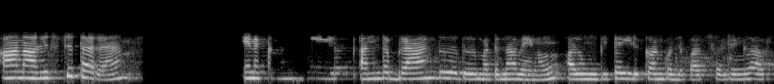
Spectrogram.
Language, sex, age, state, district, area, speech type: Tamil, female, 45-60, Tamil Nadu, Madurai, urban, conversation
